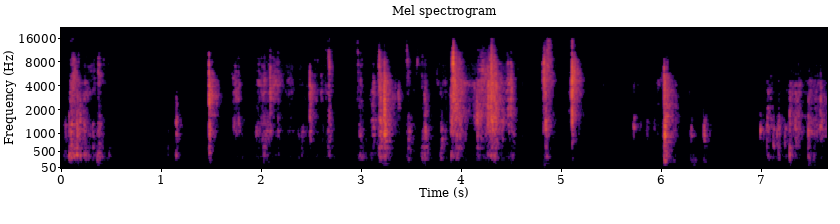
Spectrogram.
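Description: Paper and cardboard record packaging being handled: irregular rustling, sliding and scraping with light clicks as a vinyl LP's sleeves and inserts are taken out.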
